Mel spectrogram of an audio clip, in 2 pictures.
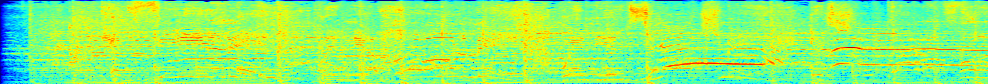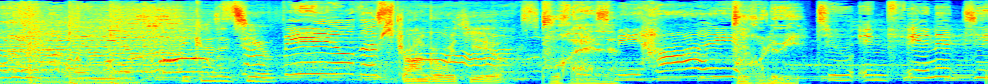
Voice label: sensuous, French voice over; Emporio Armani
